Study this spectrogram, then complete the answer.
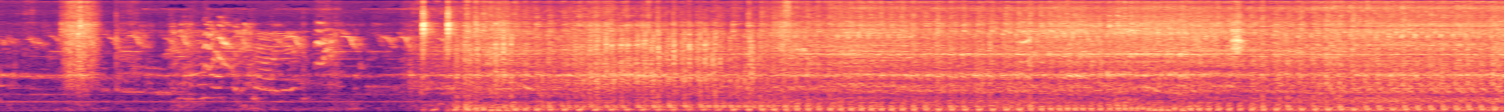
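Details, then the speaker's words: Yamaha Mio Gear scooter after repair: knock first blamed on the block was loose magneto rivets, re-pressed, valve seal also replaced; after start-up a steady even putter with no internal knocking: normal idle. "Tahimik na. Tahimik na siya. Wala na yung rat, yung parang pinupukpok sa loob."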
